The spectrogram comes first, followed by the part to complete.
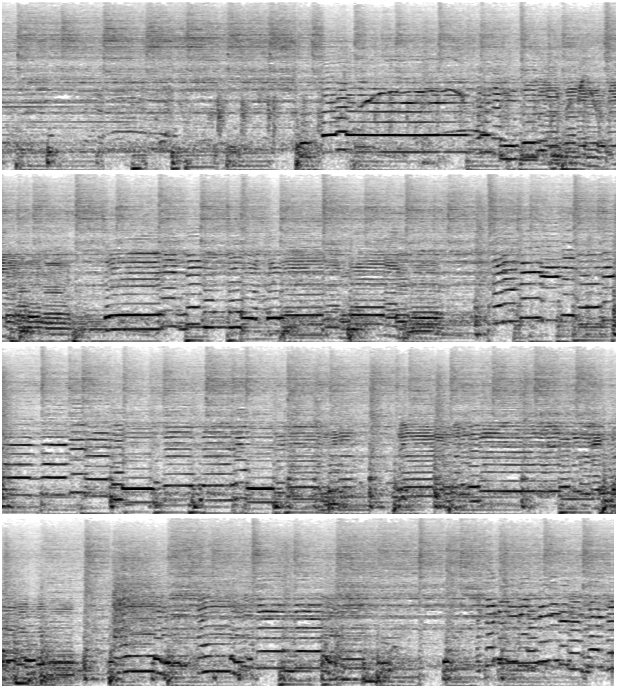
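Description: Small jazz band playing: saxophone and trumpet melody lines over a drum kit and bass. The horns come in with a held note about four seconds in, after a drum-led opening.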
